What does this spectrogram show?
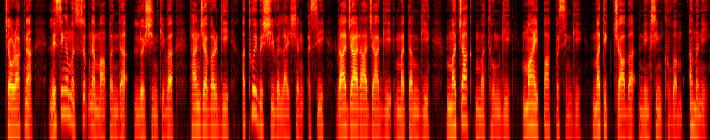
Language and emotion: Manipuri, neutral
